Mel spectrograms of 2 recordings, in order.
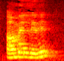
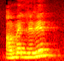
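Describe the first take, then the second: Both takes have the same delivery.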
